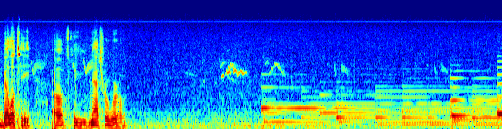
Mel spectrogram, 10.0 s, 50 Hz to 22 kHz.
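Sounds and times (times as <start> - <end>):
faint background hiss: 0.0 - 10.0
warbling bird call: 3.7 - 5.9.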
